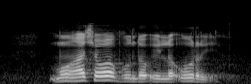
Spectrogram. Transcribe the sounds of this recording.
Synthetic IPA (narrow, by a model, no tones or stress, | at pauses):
muɦaʃɔwavund̪ɔʔilɛʔuːɾḭ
